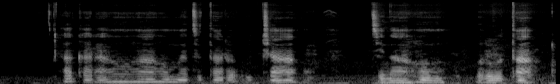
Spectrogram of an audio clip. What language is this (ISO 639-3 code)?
ibo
